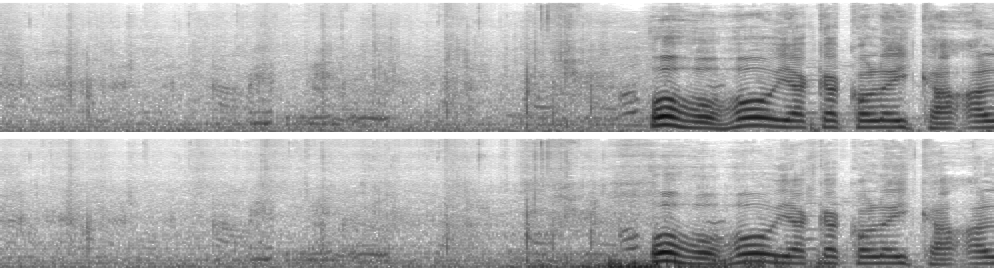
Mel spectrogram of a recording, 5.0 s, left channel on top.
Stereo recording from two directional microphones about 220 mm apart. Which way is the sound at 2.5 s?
15° left (ahead or behind).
